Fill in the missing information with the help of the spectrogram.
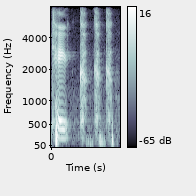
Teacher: aspirated K, as in the air coming out for now.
